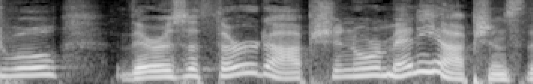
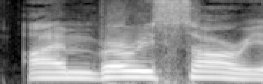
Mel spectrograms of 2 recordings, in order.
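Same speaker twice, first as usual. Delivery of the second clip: booming voice; 2 semitones lower, 6 dB louder than usual. Acted. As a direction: boom the apology like a greater power. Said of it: "it says in its booming voice".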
